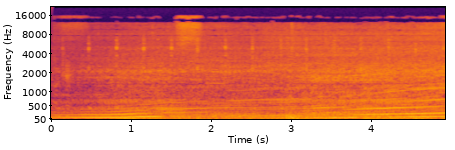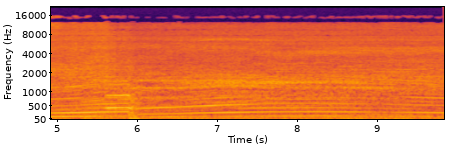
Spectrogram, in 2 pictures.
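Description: McLaren 720S Spider's twin-turbo V8 heard from inside the cabin while accelerating. Its pitch climbs and falls sharply at gear changes, about a second in and again about six seconds in, then climbs gently and eases off near the end.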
